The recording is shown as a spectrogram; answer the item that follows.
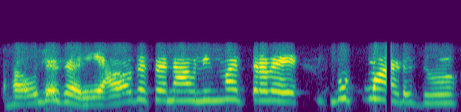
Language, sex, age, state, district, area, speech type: Kannada, female, 60+, Karnataka, Udupi, rural, conversation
